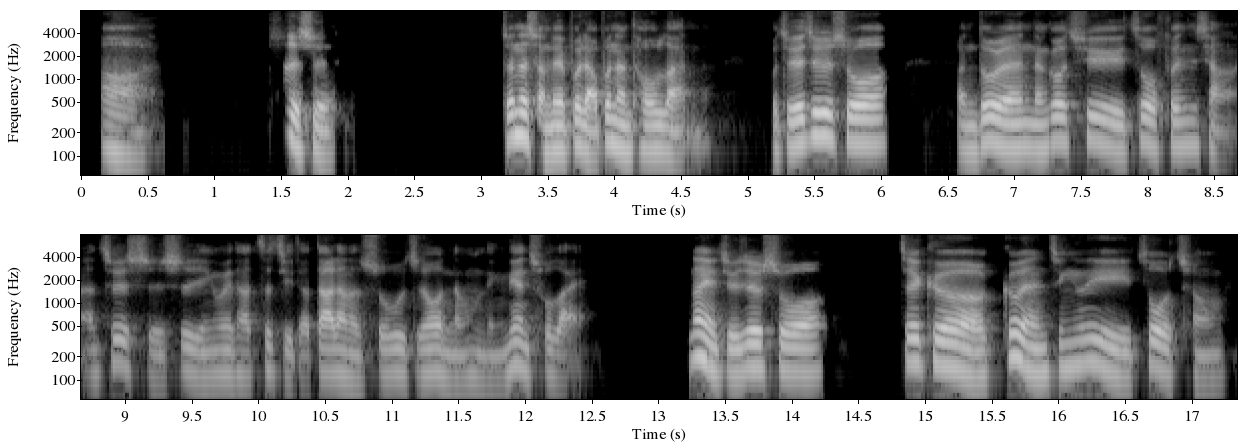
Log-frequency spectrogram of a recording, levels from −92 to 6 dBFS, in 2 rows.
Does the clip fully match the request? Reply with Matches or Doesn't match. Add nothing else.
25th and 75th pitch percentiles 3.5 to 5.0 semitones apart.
Matches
